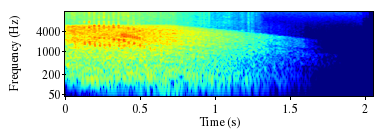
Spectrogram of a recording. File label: Proj Large Fire; Warframe; Lizzie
